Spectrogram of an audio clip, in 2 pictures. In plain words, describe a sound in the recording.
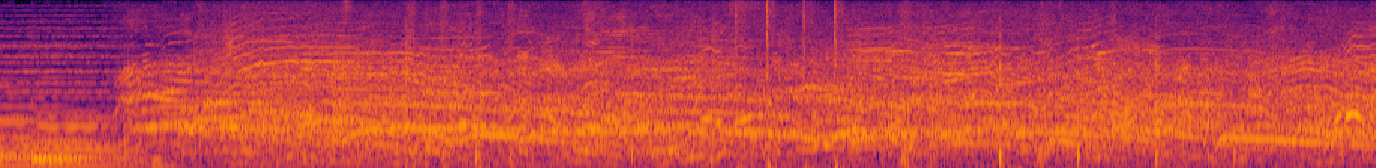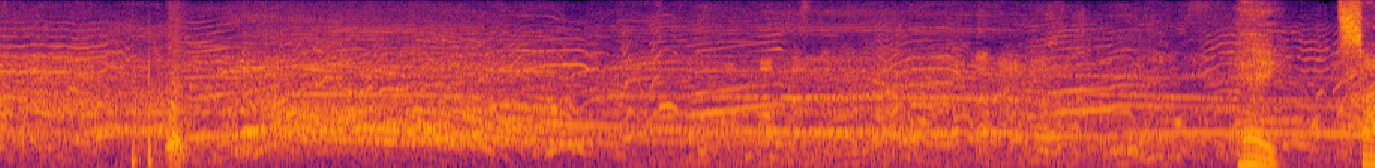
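A crowd cheers and chatters loudly nearby.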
